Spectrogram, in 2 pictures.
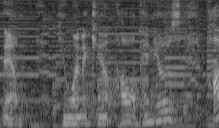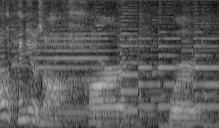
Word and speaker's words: jalapeño: you want to count jalapenos jalapenos are a hard word to say it's even hard to spell it's crazy jalapeno starts with a j but it's an h sound in spanish and these are a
